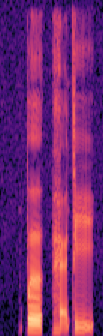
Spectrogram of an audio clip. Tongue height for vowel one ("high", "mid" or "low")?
mid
